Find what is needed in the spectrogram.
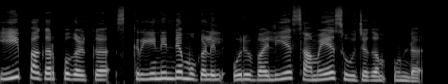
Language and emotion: Malayalam, neutral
